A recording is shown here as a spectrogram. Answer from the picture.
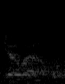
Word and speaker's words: Doel: As it is pronounced to rhyme with the French word Noël, I think there may be a possibility that it originated in France. Yours sincerely, Frank Doel.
